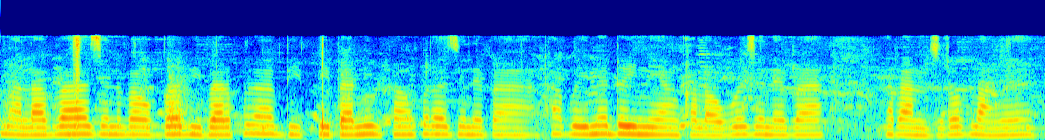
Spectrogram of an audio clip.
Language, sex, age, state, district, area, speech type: Bodo, female, 30-45, Assam, Udalguri, urban, spontaneous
